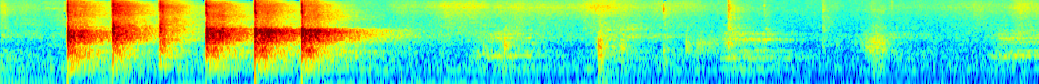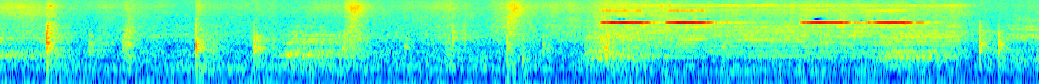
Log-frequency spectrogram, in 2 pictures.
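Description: Sneakered footsteps and taps on a hard floor as a man steps quickly forwards and backwards, starting with a loud flurry of sharp taps and a hiss about half a second in, then lighter steps. Near the end come two pairs of short, high electronic beeps.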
